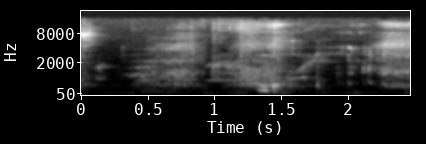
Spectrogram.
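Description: Near silence: faint breathing through the nose while chewing a mouthful of sub sandwich.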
